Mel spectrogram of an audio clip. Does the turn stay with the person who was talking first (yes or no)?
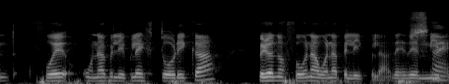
yes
